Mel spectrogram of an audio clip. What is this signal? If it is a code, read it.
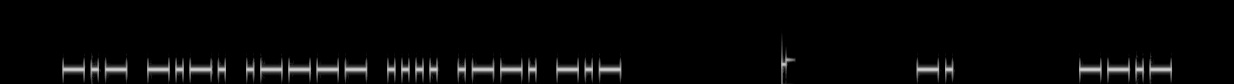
Morse code, heard as a keyed tone, about 17 wpm, spaced as for 8 wpm, 700 Hz. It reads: KC1HP KNQ
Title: USA Call Signs - 6x Character Spacing - 17wpm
